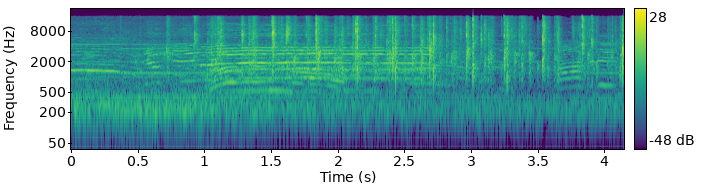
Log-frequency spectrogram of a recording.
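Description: Several voices exclaiming at once inside an airliner cabin, with scattered hand claps growing denser toward the end, over the steady drone of the cabin.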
